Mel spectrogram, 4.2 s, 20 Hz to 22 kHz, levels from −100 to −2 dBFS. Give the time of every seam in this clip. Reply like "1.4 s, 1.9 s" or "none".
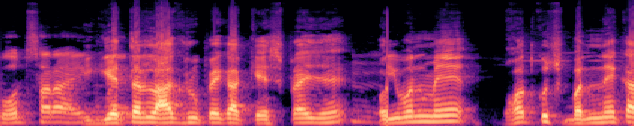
2.6 s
